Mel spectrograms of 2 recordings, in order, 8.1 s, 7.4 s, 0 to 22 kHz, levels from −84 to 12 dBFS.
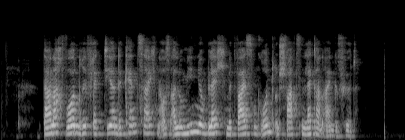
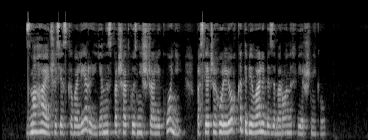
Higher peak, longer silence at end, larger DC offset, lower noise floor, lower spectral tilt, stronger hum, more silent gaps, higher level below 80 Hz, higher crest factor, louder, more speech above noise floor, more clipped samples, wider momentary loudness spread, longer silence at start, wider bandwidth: about the same, -2 dBFS vs 0 dBFS; first, 1 s vs 0.85 s; neither; second, -52 dBFS vs -67 dBFS; first, -5.5 dB/octave vs -2 dB/octave; neither; neither; about the same, -62 dBFS vs -62 dBFS; about the same, 18 dB vs 18 dB; second, -20 LUFS vs -15 LUFS; second, 32 dB vs 51 dB; neither; about the same, 9 LU vs 11 LU; first, 0.85 s vs 0.55 s; second, 8.2 kHz vs 13 kHz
